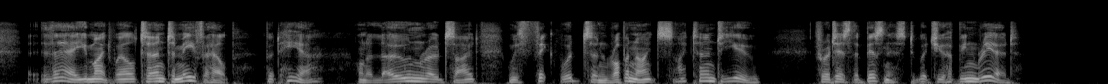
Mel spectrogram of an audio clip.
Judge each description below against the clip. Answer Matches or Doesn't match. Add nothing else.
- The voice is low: Matches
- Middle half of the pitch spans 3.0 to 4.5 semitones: Doesn't match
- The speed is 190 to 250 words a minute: Matches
